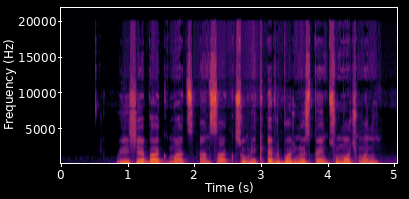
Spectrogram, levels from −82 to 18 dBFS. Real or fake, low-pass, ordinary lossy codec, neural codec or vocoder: real; none; none; none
